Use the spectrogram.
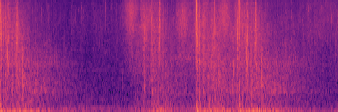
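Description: Booming magical blasts from the Confringo fire spell in a Harry Potter video game, several heavy bursts over a rumbling low backdrop, with sharper hits near four and five seconds.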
